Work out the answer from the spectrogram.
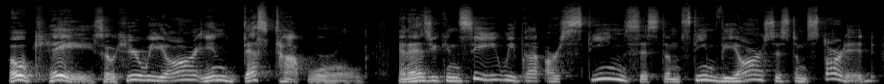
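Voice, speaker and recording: A man hosting a tutorial, patiently walking through software setup step by step. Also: on the high side. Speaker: tutorial host.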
